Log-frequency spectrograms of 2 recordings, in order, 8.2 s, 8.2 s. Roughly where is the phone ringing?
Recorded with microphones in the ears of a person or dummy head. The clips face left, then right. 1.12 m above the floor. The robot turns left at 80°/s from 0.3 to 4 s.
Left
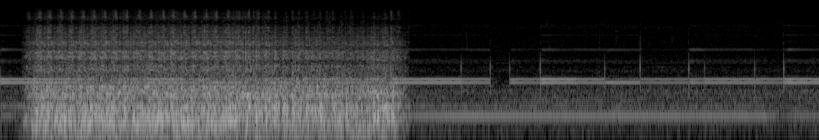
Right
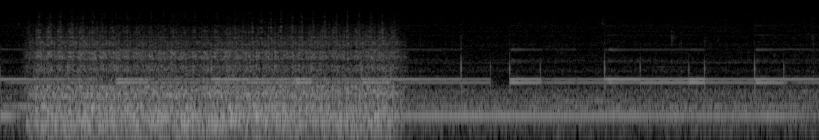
I don't hear a phone ringing.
